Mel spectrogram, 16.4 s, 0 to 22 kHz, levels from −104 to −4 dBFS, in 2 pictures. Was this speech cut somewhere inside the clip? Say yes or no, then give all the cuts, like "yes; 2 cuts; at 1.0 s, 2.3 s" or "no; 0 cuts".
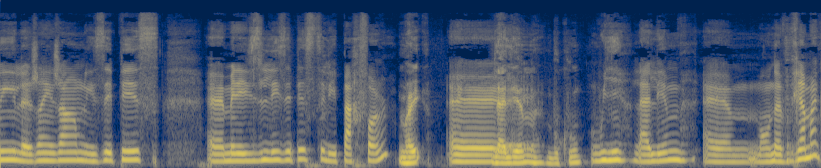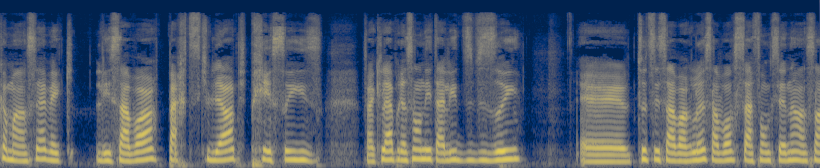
no; 0 cuts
